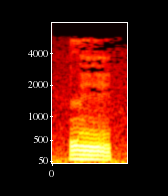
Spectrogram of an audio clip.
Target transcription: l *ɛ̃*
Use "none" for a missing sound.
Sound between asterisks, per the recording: ẽ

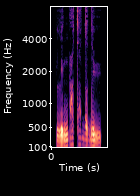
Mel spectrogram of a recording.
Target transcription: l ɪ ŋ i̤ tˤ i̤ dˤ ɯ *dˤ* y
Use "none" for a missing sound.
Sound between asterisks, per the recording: d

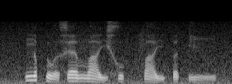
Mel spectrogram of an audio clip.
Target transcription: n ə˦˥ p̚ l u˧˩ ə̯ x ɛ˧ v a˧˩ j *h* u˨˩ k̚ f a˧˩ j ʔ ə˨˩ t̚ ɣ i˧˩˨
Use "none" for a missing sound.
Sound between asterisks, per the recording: x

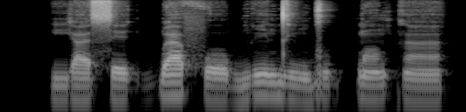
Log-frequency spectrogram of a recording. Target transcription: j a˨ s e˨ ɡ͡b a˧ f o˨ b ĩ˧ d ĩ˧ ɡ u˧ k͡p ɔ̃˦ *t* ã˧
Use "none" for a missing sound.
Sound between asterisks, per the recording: k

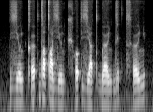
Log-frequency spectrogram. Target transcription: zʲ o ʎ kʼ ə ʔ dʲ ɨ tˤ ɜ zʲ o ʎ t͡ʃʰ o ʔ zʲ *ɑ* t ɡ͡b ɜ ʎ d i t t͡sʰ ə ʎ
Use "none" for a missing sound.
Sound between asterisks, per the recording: ɑ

